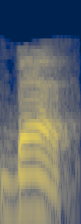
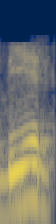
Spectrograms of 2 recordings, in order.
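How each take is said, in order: First: The vowel sounds like 'bare'. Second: The vowel sounds like 'beer'. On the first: The speaker calls it right. "இது வந்து பேர் சரிங்களா" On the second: The speaker calls it wrong. "ஆனா அது பியர் கிடையாது"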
